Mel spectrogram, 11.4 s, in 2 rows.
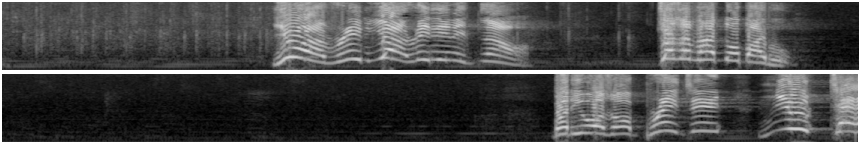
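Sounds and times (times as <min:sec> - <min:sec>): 
audience clapping: 0:00.0 - 0:04.8
speech: 0:01.8 - 0:03.6, 0:04.4 - 0:05.4, 0:09.4 - 0:11.4.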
